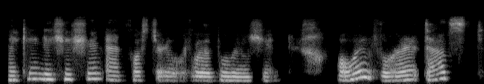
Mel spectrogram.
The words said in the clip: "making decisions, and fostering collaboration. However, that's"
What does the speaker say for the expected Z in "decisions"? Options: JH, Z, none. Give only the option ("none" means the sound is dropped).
none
